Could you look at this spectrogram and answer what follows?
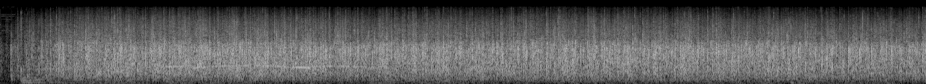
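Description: Studio audience applauding. The clapping swells over about the first second, then holds steady.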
